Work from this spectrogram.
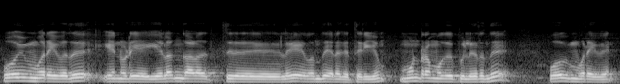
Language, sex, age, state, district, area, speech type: Tamil, male, 45-60, Tamil Nadu, Dharmapuri, rural, spontaneous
